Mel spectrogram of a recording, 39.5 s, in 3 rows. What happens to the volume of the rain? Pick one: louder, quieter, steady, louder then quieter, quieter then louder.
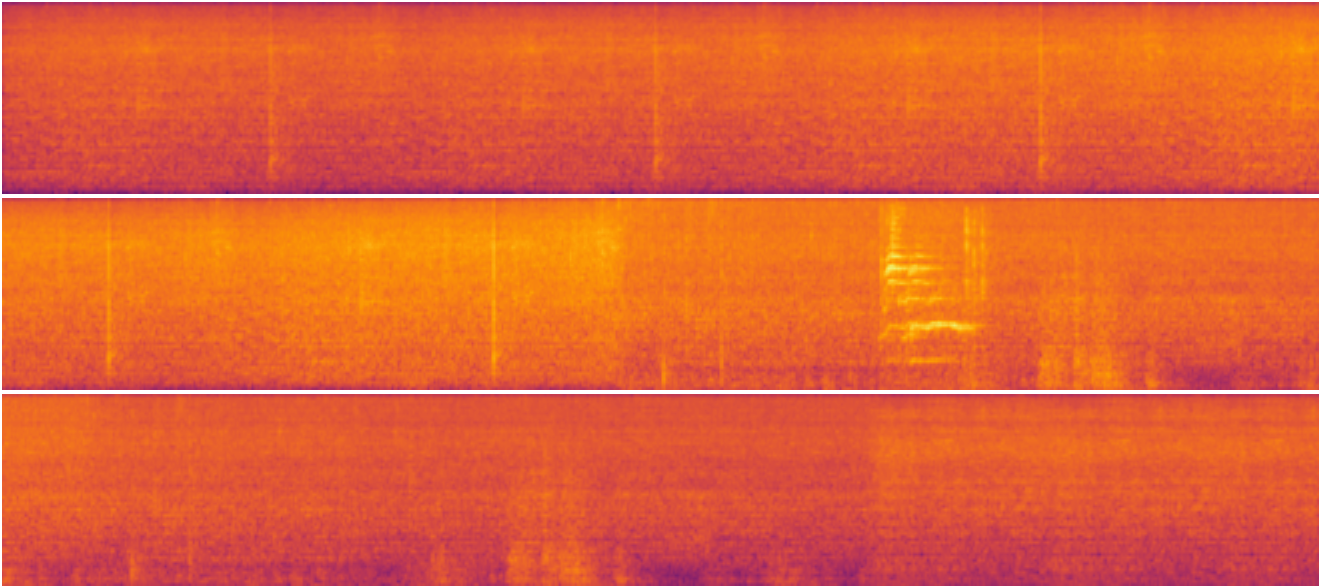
louder then quieter.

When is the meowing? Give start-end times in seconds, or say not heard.
21.9-23.1.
